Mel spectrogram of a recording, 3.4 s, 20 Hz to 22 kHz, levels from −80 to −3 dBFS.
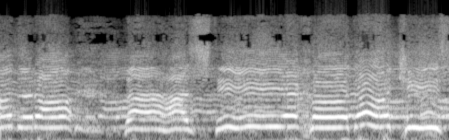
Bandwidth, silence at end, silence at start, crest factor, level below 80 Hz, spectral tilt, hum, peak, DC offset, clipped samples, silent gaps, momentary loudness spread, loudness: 16 kHz; 0 s; 0 s; 6 dB; -34 dBFS; -3 dB/octave; none; 0 dBFS; under 0.1%; 2%; none; 5 LU; -5 LUFS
